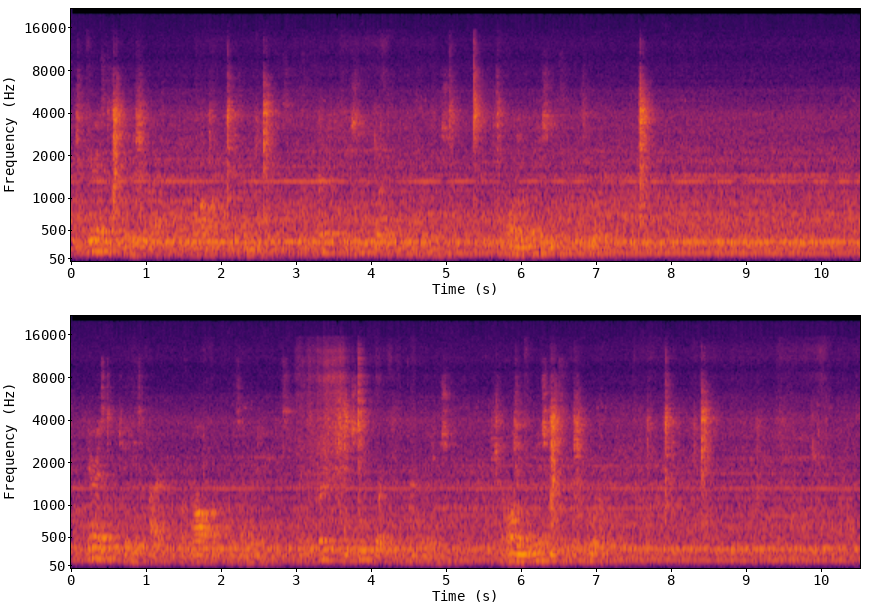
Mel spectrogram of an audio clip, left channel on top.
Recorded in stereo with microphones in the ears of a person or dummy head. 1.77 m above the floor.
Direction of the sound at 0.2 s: 20° right (ahead or behind).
